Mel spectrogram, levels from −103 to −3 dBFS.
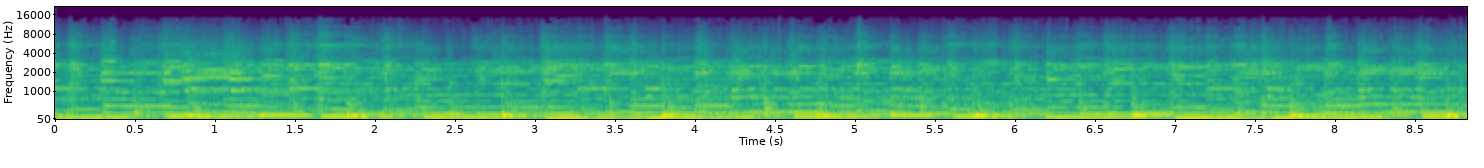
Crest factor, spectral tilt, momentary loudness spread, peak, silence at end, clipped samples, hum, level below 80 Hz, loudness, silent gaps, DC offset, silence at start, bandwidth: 14 dB; -7.5 dB/octave; 4 LU; 0 dBFS; 0 s; under 0.1%; none; -28 dBFS; -17 LUFS; none; under 0.1%; 0 s; 9.6 kHz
